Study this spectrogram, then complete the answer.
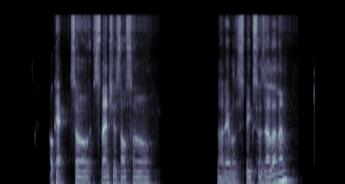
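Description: A man speaks calmly over an online call, close to the microphone.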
